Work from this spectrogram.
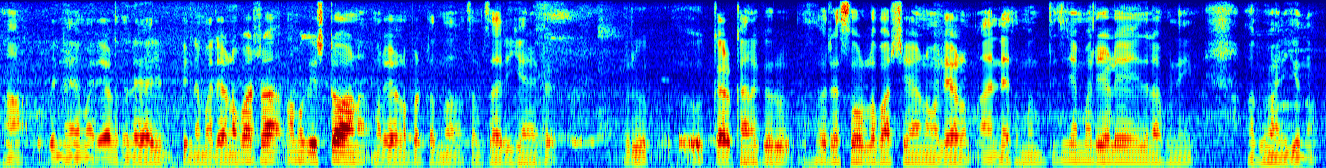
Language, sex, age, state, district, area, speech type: Malayalam, male, 45-60, Kerala, Idukki, rural, spontaneous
